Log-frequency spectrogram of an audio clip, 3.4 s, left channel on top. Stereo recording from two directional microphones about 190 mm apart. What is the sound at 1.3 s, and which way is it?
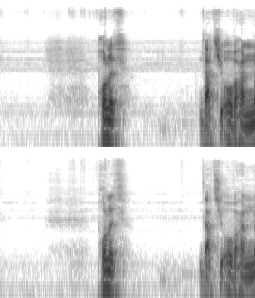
Speech, 30° left (ahead or behind).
